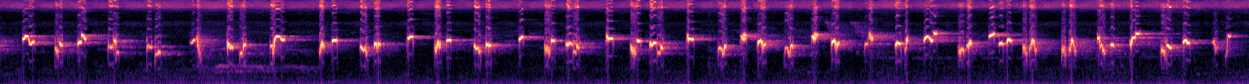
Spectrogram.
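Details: Morning song of a sooty-headed bulbul in continuous 'ropel' style: a fast string of short, liquid whistled phrases, about three notes a second, rising and falling without pause over a constant thin high hiss.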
